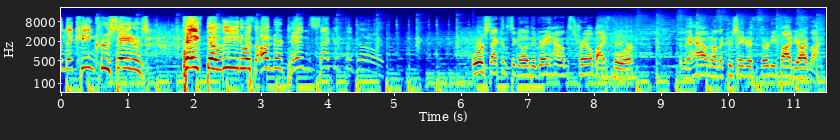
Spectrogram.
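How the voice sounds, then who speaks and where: A young American man giving live radio sports commentary, moving between measured description and excited, shouted calls. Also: very high-pitched. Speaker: play-by-play sports announcer.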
